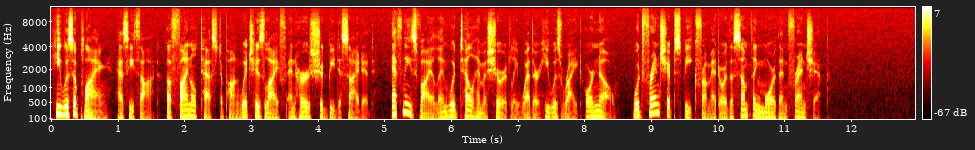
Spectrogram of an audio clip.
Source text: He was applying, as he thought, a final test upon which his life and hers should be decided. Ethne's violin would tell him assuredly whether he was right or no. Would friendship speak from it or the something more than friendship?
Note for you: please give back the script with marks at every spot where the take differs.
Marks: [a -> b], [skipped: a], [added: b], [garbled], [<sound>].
He was applying, as he thought, a final test upon which his life and hers should be decided. Ethne's violin would tell him assuredly whether he was right or no. Would friendship speak from it or the something more than friendship?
